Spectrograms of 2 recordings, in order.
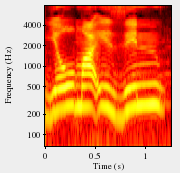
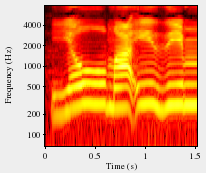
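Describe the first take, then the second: First: The word ends with an n sound. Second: The word ends with an m sound. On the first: The speaker calls it wrong. "यौमइज़िन कहना गलत होगा" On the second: The speaker calls it right. "सही है यौमइज़िम"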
